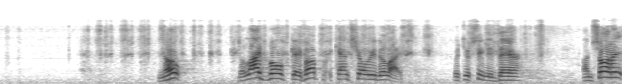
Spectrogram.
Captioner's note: device ratcheting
